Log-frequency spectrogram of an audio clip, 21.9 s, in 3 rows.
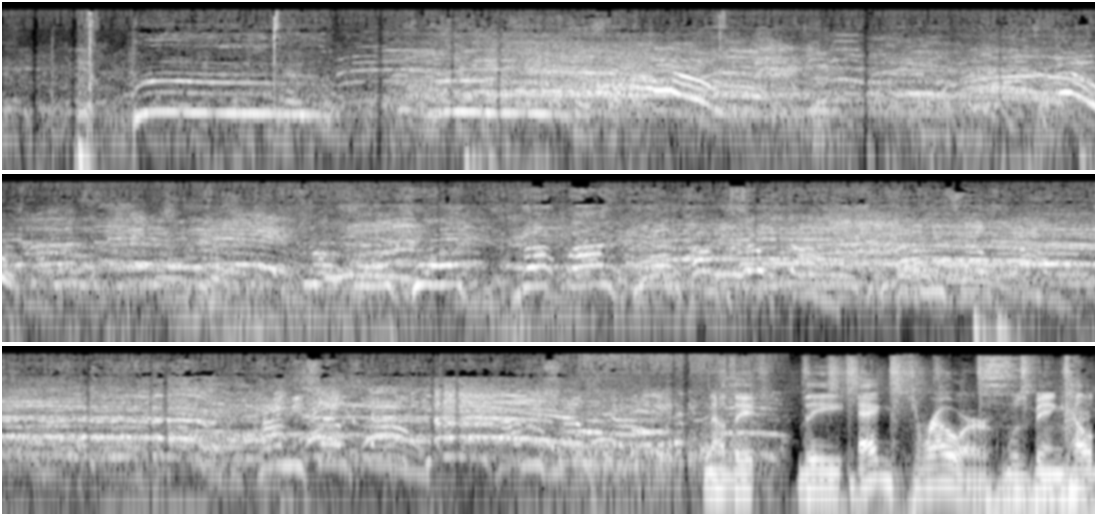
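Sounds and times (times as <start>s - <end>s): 
street crowd booing: 0.7s - 19.8s
speech: 19.3s - 21.8s.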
